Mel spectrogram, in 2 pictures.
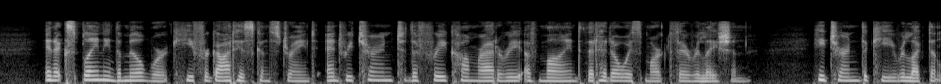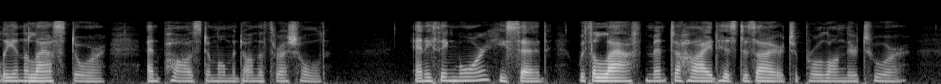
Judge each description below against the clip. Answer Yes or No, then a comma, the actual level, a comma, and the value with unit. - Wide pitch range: No, average, 2.8 semitones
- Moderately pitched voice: Yes, medium, 160 Hz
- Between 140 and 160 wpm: No, average, 175 wpm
